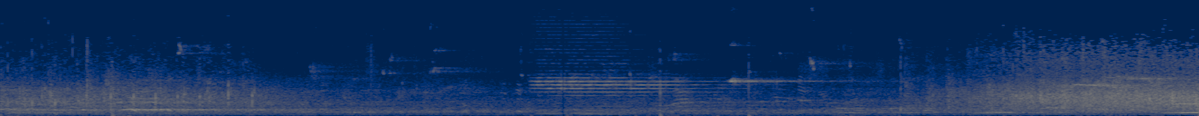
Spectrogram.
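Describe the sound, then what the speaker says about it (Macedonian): Arena crowd at a Macedonian basketball final in Skopje gives scattered applause for a substituted player, heard faintly beneath continuous commentary, with a squeaky high tone and swelling cheers toward the end. "Малку аплаузи за Самарджиски"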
